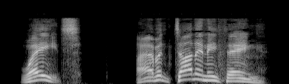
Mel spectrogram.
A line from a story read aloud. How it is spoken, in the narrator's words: said, though he wasn't sure they could hear him through the shouts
